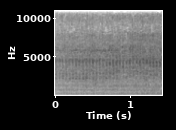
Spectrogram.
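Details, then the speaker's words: 2012 Chevy Equinox/Terrain after engine install, P0011 pending, traced to intake and exhaust camshaft actuator connectors being swapped: now a steady, even idle with constant pitch and no misses, running great. "well guys you're gonna laugh at me just like you should step on a troubleshooting always assume you're the problem which i was running great now"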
